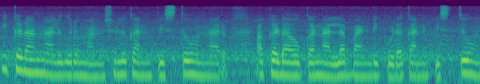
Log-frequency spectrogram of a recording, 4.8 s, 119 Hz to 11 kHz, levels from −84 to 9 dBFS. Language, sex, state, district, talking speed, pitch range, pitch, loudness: Telugu, female, Telangana, Mahabubabad, 150 wpm, 185-210 Hz, 190 Hz, -17 LUFS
